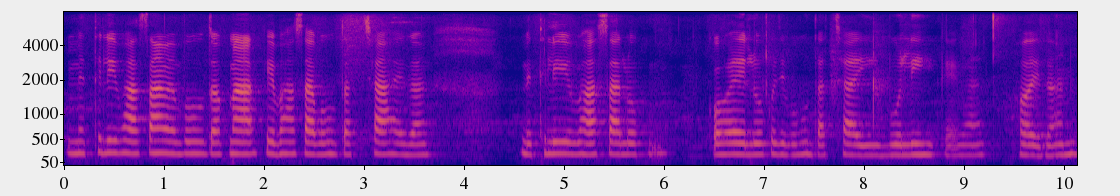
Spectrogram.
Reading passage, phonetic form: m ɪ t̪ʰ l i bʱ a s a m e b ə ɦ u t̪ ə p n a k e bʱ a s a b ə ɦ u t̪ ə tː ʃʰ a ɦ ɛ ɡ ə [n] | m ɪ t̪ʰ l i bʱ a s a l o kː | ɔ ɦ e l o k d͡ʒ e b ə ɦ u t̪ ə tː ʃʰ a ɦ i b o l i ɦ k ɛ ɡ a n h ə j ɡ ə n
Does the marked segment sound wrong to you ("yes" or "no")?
no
